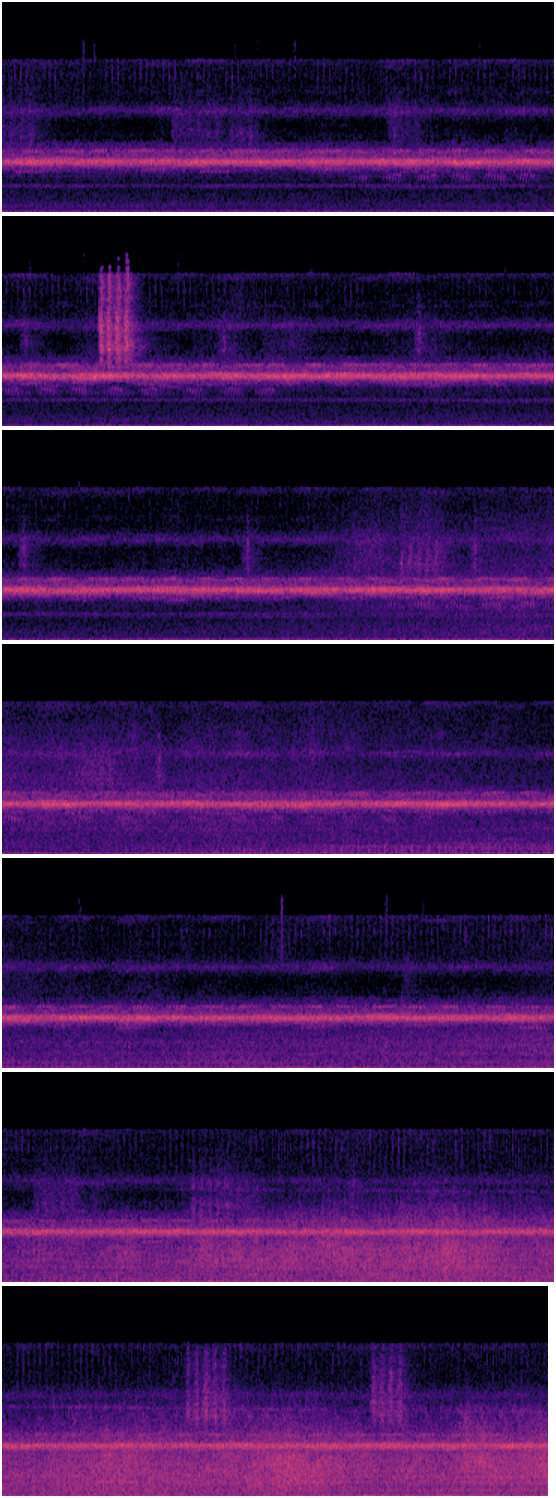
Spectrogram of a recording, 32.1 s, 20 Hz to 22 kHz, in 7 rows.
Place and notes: Tudor Arms Ave, Baltimore, MD, USA - Fall Chorus
Chorus of night sounds at Wyman Park with the HVAC of Johns Hopkins University in the distance.
Recorded with a Rode NT4 stereo mic into a Sound Devices MixPre 3 II.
